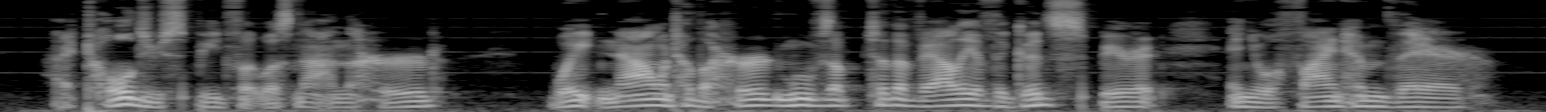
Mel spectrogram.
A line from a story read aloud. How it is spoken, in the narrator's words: Tuktu whispered in Aklak's ear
